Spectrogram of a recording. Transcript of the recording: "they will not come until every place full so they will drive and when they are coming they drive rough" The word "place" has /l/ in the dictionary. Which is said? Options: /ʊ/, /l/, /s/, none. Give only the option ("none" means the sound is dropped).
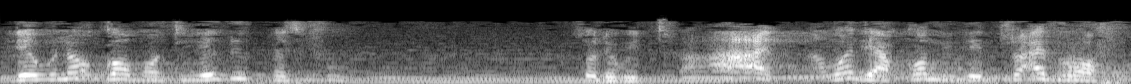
none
